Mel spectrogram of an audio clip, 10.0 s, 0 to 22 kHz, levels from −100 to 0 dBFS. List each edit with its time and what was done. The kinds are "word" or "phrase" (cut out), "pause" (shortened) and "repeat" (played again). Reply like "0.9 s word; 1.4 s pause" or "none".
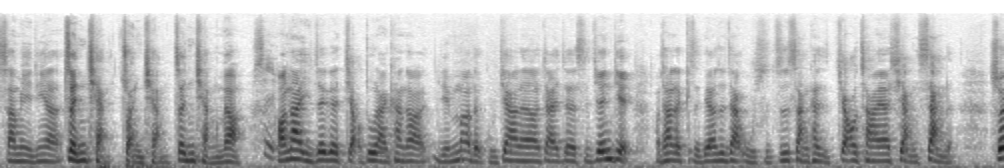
6.9 s word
